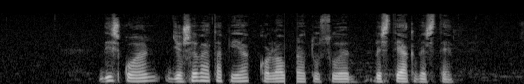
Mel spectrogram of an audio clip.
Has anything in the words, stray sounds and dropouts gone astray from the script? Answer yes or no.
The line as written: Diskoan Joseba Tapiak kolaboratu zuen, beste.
yes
